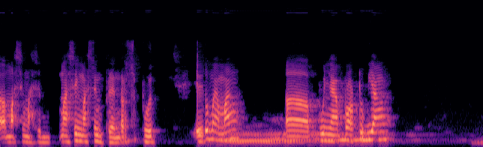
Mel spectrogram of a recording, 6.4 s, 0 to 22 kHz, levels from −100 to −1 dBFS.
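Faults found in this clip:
Noise suppressor applied to music or sounds, whole clip. Speech-tuned suppressor left in the path, treating steady tones, ambience and reverb as noise. Gain swings around 20 dB; onsets pass while held sound and decay tails are pulled down, so level and texture fluctuate.

Sound cut by the noise suppressor, 1.7–2.6 s and 5.2 s to end. The suppressor classifies this sound as noise and attenuates it beyond the rest, deepest drop about 21 dB. In the first span roughly 0.7 s is affected.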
